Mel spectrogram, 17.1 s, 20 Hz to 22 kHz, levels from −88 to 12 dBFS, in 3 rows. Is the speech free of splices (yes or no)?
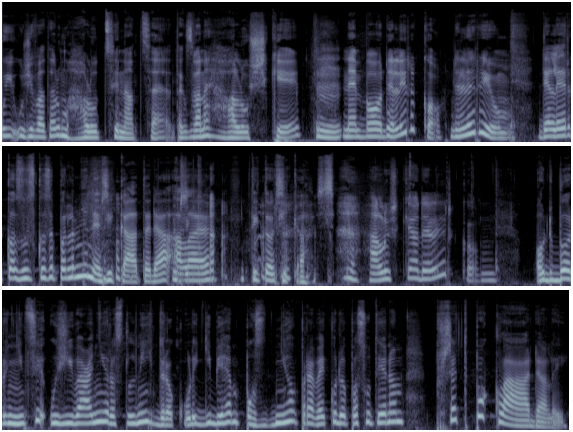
yes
